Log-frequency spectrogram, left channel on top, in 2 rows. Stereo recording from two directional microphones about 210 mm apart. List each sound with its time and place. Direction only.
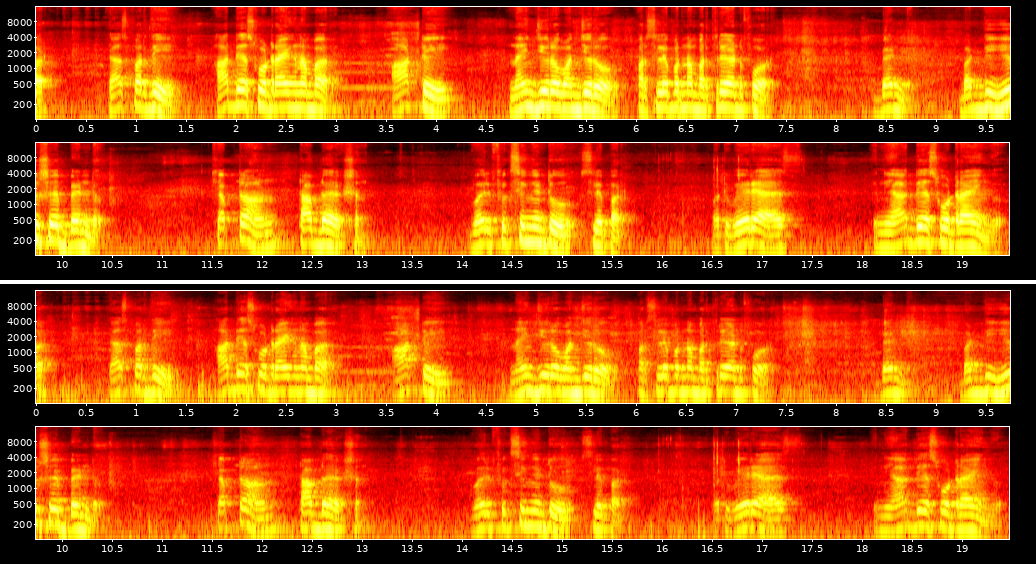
0.7 s a man's voice: 30° left (ahead or behind)
9.2 s a man's voice: 35° left (ahead or behind)
11.5 s a man's voice: 30° left (ahead or behind)
14.1 s a man's voice: 30° left (ahead or behind)
16.8 s a man's voice: 35° left (ahead or behind)
18.2 s a man's voice: 35° left (ahead or behind)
